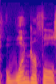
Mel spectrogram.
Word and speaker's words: WonderFL: I think I'm saying that right, but we'll clear that up. And for our listeners, that's WonderFL spelled WONDERFL. – That's right. – With the FL representing Florida.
